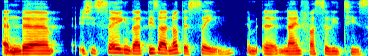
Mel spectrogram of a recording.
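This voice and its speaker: A non-native accent at a fairly slow pace. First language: not English. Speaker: provincial health minister. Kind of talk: committee hearing response. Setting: parliament committee room. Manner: halting, many repetitions and fillers.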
